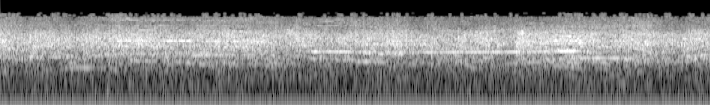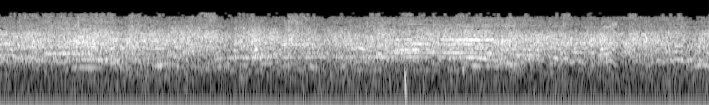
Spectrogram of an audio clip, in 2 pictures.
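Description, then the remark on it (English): An audience standing and applauding in thanks to God: a dense, sustained wash of clapping with mixed voices and cheers blended in, holding at an even loudness throughout. “A rounding applause and a thank you for what God has done in our lives, in our families, and in our church.”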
